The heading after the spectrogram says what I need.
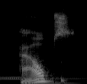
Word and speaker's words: Alp: pronounce it actually correctly alps yes like the mountain oh oh i guess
